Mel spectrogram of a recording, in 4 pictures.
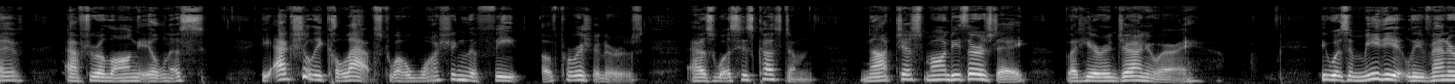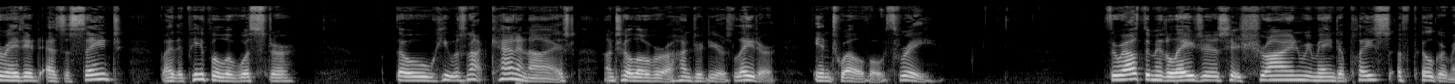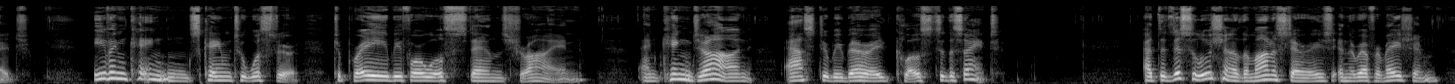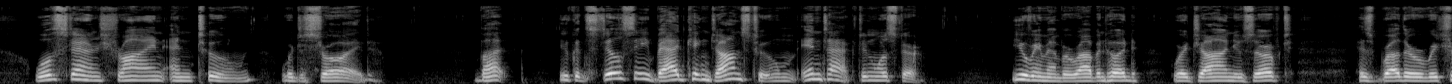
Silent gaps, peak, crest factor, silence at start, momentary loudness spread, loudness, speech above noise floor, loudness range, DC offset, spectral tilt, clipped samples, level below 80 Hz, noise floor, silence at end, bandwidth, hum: none; -2 dBFS; 18 dB; 0 s; 14 LU; -18 LUFS; 44 dB; 5 LU; under 0.1%; -5 dB/octave; under 0.1%; -60 dBFS; -61 dBFS; 0 s; 16.5 kHz; none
